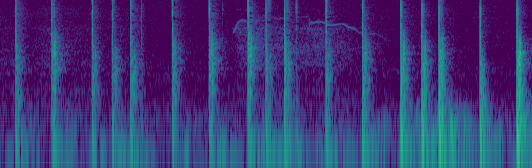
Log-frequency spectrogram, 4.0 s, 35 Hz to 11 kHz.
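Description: A small pink paper index card pad, held in the hands, is tapped and scratched with fingertips and nails. About 17 short, dull, muffled taps land in an uneven rhythm, each dying away almost instantly, with a faint high scratchy squeak running beneath the middle taps.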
